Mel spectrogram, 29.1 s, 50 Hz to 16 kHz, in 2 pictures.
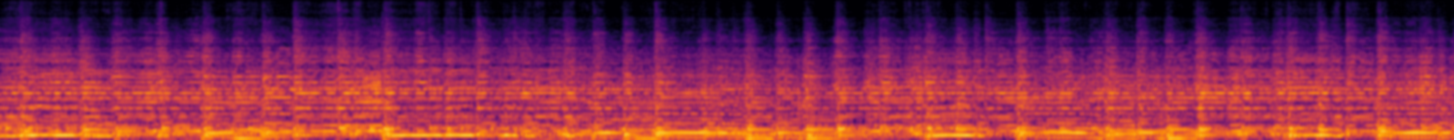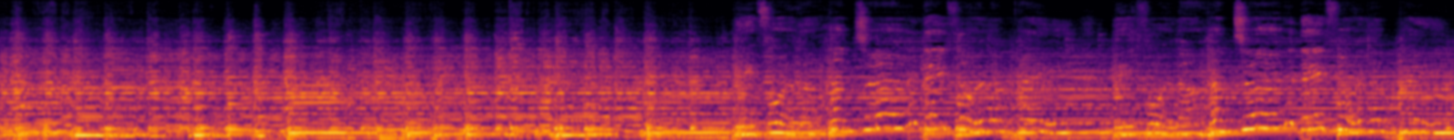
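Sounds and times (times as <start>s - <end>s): banjo: 0.0s - 29.0s
bowed cello: 0.0s - 29.0s
viola: 0.0s - 29.0s.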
